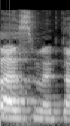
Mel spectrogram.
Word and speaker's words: Asmita: Oh my gosh, have we been mispronouncing your name the whole time? – No, it's Asmita. – Yeah, we have just been going Asmita. Oh no. – It is Asmita only. – Oh, okay. But is it supposed to be pronounced as Asmita? – In Bengali, yes. So I still hold on to my roots and I would call myself Asmita.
